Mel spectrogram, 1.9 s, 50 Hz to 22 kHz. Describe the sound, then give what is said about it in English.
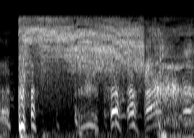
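A loud, sudden hiss of gas rushing out as a big 2-litre sparkling water bottle is opened, a steady spraying fizz for over a second before it drops to a softer bubbling, with voices in the background. “Sorry, it's fizzing everywhere.”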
